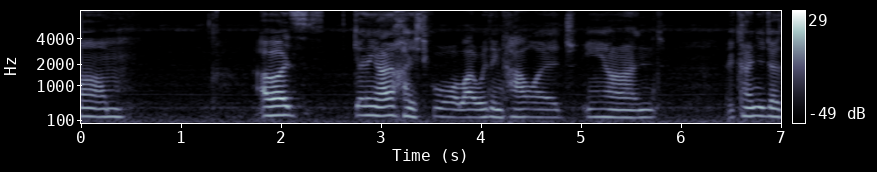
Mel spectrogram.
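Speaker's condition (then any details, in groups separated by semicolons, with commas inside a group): Cerebral palsy, quadriplegic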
